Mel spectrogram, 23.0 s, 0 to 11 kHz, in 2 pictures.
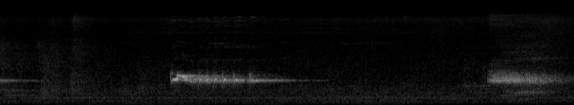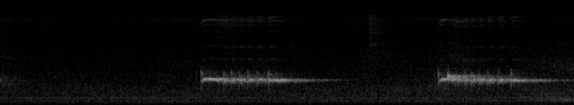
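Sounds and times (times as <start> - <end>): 
zebra dove cooing song: 3.4 - 5.9, 9.7 - 11.7, 15.5 - 17.9, 20.2 - 22.7.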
